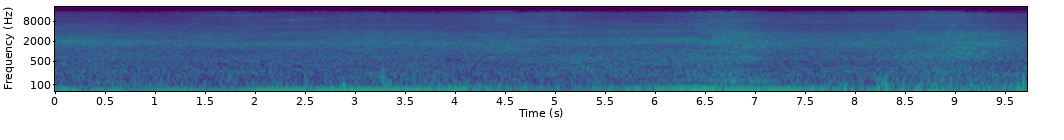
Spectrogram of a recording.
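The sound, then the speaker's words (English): Heavy rain hisses steadily during a very wet morning rush hour, about 8:30 a.m., while cars whoosh past on the wet road, their tyre spray swelling and fading in a couple of broad surges over a low traffic rumble. No voices. “So I don't know how well you can hear me, but every few seconds I'm getting the whoosh of the cars going past me.”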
